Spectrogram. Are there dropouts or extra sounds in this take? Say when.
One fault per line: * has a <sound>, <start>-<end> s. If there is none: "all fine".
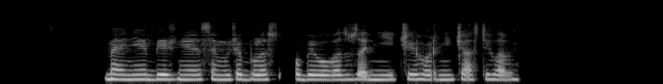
all fine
